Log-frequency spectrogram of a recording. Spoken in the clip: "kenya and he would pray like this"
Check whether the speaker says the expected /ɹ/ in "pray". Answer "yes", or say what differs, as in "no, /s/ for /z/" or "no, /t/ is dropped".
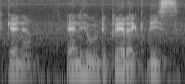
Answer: no, /l/ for /ɹ/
